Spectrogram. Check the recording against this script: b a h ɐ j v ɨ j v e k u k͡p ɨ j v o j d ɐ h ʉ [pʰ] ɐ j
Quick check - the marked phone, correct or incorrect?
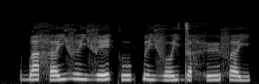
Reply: incorrect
